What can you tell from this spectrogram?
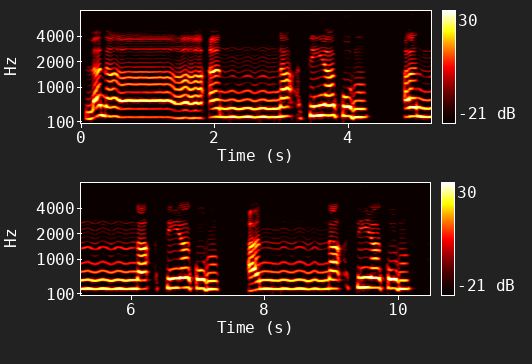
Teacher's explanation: यहां पे नून साकिन के बाद नून मुशद्दद आ रहा है, तो यहां पर इदगाम होगा, गुन्ना के साथ होगा। · तो ये नून साकिन और ये वाले 2 नून हो गए 3 नून। लेकिन हम जब पढ़ते हैं हम सिर्फ 2 ही नून को पढ़ते हैं।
